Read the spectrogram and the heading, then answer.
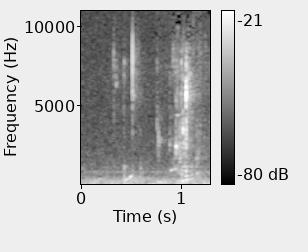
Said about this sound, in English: pardon me I was drinking water. I get thir- thirsty, you know, normal human functioning.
